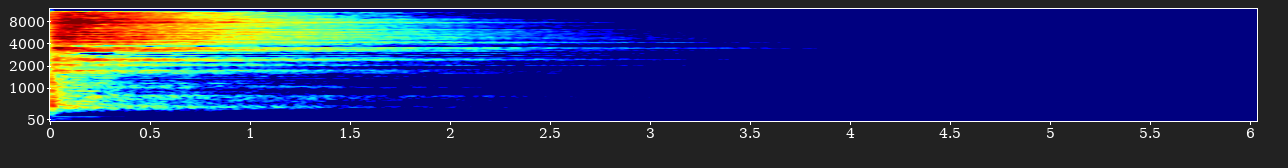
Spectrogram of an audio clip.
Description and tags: Sabian Cymbal Hit
One hit of my Sabian cymbal.
cymbal, sabian, cymbals, percussion, sample, drums, one-shot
